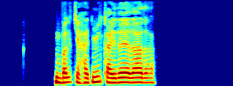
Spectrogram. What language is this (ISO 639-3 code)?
pus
